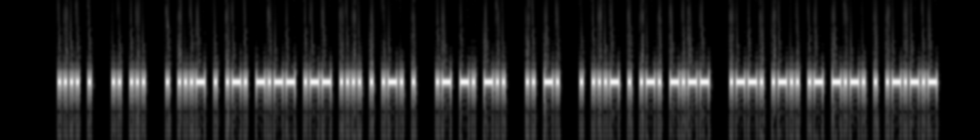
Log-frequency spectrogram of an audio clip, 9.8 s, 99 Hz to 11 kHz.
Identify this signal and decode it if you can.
Morse code, heard as a keyed tone, about 37 wpm, 700 Hz. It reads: HE IS EVERYWHERE AND IN EVERY PLACE.
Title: Sentences from Top 1600 Words 40wpm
